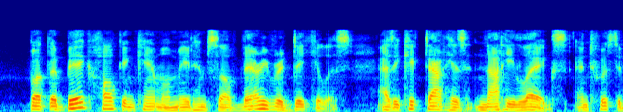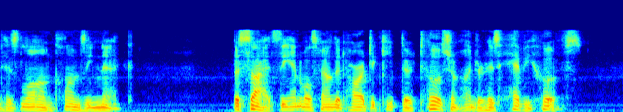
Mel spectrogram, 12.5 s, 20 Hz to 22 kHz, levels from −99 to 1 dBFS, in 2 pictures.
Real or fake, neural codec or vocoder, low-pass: fake; vocoder, 22.05 kHz, 80 mel bands, WaveNeXt; 7.2 kHz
